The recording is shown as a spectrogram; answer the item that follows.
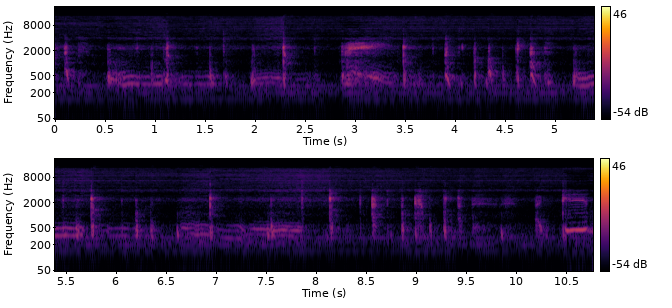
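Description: A man beatboxing a cappella: rapid mouth clicks and vocal percussion laying down a rhythm, with short hummed melodic phrases over it.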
